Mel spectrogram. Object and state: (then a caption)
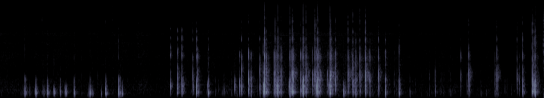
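Plastic lotion bottle. Long painted fingernails tap a hand-sized, hollow white Nivea plastic lotion bottle that is likely partly full. Dozens of quick, dry, hollow taps with a mid-low body and bright clicky edges come in irregular bursts, with a short pause early on and a denser flurry in the middle. Each tap dies away almost instantly.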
